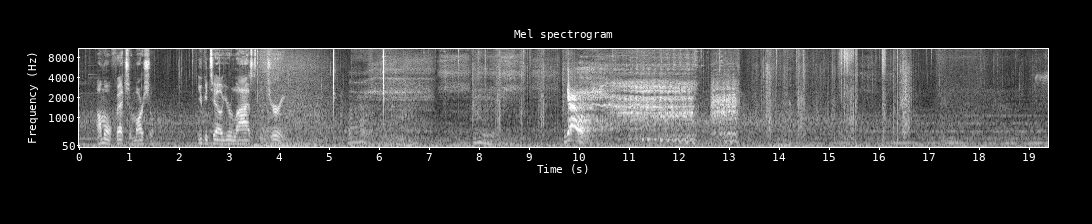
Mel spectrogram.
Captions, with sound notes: I'm gonna fetch a marshall. You can tell your lies to the jury. *Click* *Click* Yaw! [horse neighs] [ominous music]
